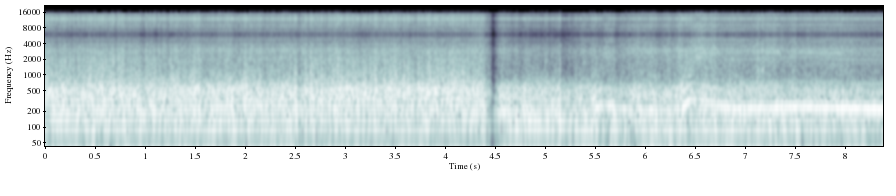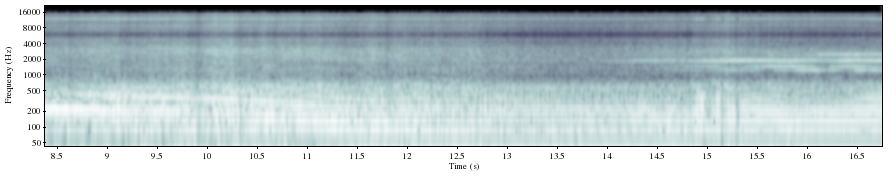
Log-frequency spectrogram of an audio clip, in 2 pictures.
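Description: Suzuki GSX-R600 inline-four with a Yoshimura TRC slip-on exhaust, first heard at speed under heavy wind rush. Then come two quick throttle blips, and the engine note falls steadily as the bike slows on engine braking. Organ music comes in near the end.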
